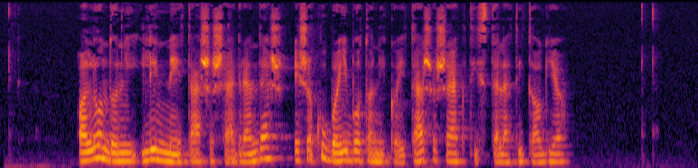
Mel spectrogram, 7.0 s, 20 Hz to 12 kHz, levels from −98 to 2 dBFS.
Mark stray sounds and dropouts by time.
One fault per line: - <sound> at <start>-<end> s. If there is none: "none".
none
